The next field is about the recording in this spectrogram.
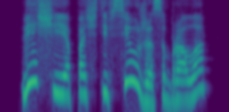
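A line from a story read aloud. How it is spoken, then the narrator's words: Cheerful, over the phone. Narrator (Russian): весело сообщила Ирка в мобильный телефон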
